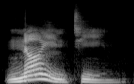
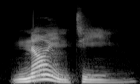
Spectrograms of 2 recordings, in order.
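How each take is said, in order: Both takes have the same delivery.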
